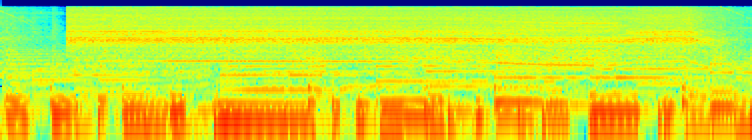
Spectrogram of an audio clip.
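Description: Drill press running, its twist bit boring through a plywood block with a steady grinding hiss. There is a short break just after the start.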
